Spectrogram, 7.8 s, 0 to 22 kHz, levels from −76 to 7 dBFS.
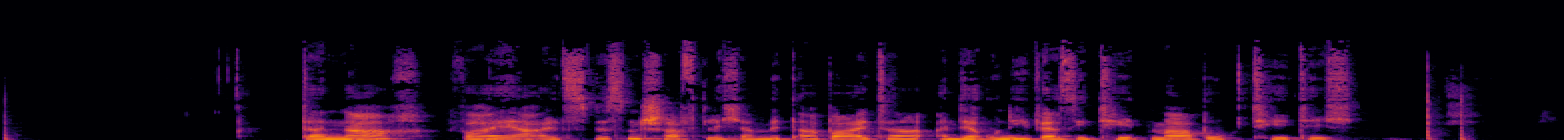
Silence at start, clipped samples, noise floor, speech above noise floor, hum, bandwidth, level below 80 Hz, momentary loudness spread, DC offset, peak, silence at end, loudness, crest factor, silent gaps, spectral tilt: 1.2 s; under 0.1%; -82 dBFS; 60 dB; none; 16 kHz; -62 dBFS; 15 LU; under 0.1%; -4 dBFS; 0.45 s; -22 LUFS; 18 dB; none; -4 dB/octave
